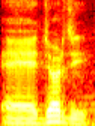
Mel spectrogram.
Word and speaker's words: Georgie: menos cómo se escribe Georgie, Georgie. Ah, Georgie. Vale, Georgie. Con G. Tienes que pronunciar bien la G. Como si Georgie. fuese a echar. Ay, como si fueras a echar un guapo.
